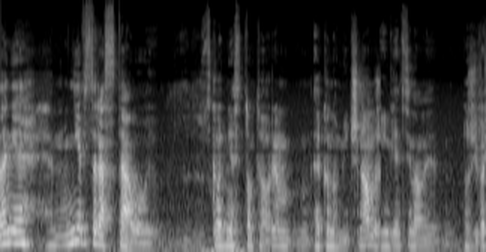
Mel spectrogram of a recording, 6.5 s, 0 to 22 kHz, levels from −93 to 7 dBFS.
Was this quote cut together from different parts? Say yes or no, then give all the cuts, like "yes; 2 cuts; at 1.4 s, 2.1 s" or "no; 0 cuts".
yes; 2 cuts; at 3.2 s, 5.0 s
